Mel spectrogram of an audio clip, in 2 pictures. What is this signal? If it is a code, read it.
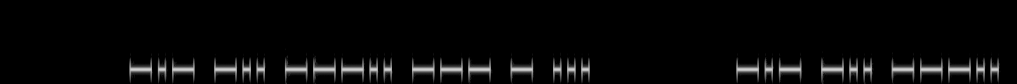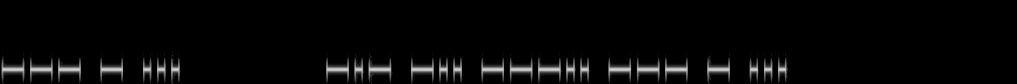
Morse code, heard as a keyed tone, about 17 wpm, 700 Hz. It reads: KD8OTS KD8OTS KD8OTS
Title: USA Call Signs - 6 Characters - Repeated 3x - 17wpm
